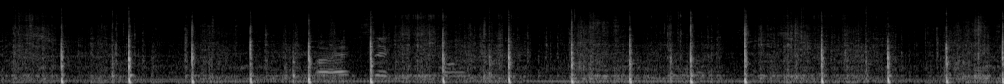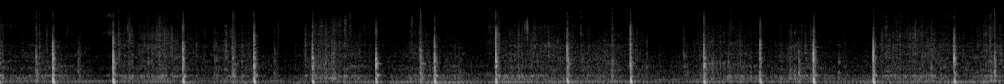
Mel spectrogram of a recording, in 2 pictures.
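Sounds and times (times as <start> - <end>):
basketball bouncing on asphalt: 0.0 - 20.0.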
